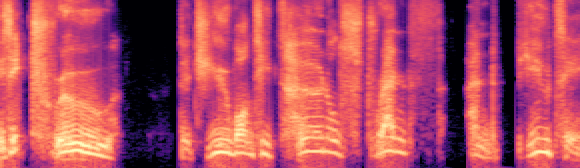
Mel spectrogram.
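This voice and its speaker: A man's put-on character voice, fairly high-pitched and very slow. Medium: read story. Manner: measured, solemn.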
